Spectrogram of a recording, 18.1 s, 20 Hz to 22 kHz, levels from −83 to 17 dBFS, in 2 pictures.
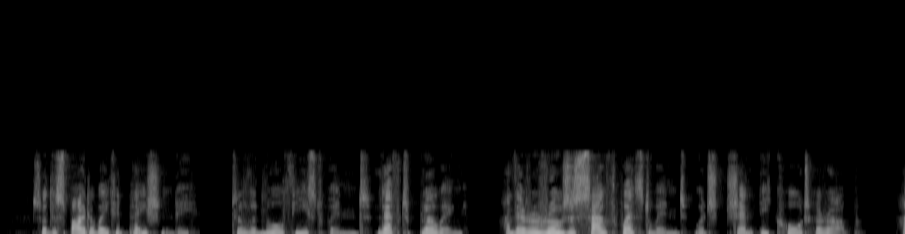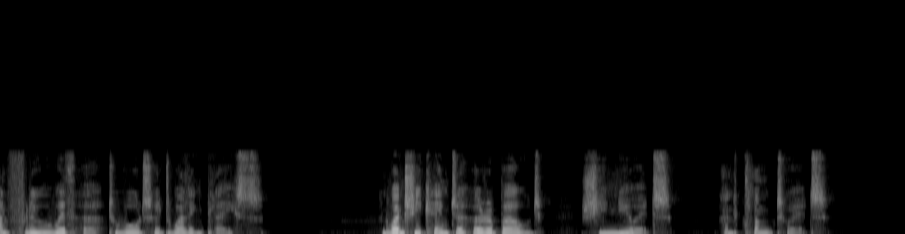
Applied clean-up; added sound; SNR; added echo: none; none; none; none.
